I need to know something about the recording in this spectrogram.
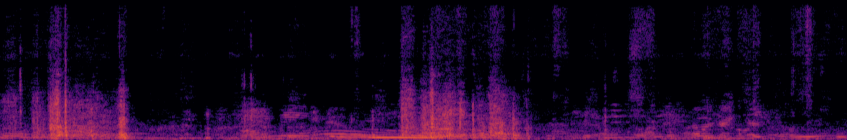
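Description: Faint voices of people talking, with a couple of short rustling noises.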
